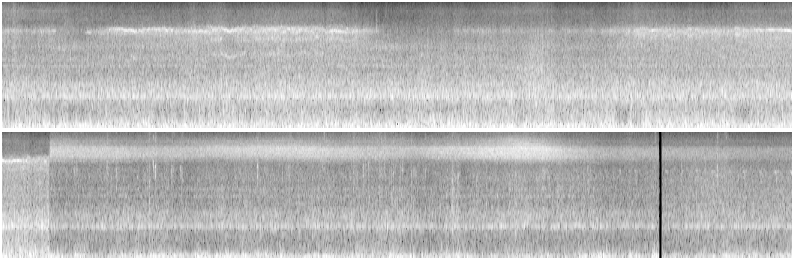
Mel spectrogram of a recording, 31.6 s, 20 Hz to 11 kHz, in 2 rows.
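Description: Wind rushing over a bicycle-mounted camera's microphone while riding at speed down a road, a loud steady rumble with a thin steady tone over it. The rush drops and changes abruptly about 17 seconds in.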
